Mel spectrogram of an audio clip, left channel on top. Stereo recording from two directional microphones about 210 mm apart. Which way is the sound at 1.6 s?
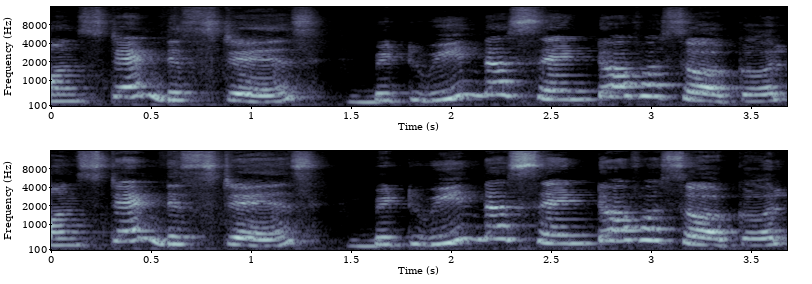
35° right (ahead or behind).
